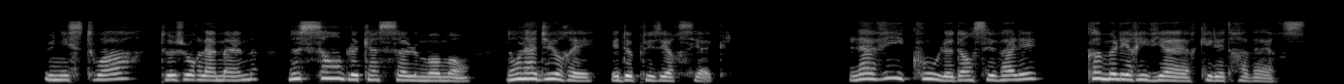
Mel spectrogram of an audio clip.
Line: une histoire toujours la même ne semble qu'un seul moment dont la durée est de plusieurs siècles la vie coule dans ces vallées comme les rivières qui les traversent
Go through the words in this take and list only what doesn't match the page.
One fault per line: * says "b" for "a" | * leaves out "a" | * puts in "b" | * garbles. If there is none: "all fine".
all fine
